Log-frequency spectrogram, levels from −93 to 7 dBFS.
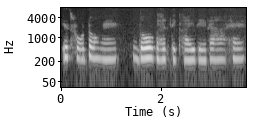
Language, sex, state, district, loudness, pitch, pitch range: Hindi, female, Rajasthan, Jaipur, -19 LUFS, 235 Hz, 230-250 Hz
